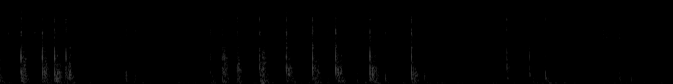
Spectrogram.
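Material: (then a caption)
Paper. An orange pencil scratches and taps on the printed page of an open paper word search puzzle book, making quiet, sharp, bright ticks in irregular bursts with short faint scratching between them. The pencil then lifts away from the page at the end.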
